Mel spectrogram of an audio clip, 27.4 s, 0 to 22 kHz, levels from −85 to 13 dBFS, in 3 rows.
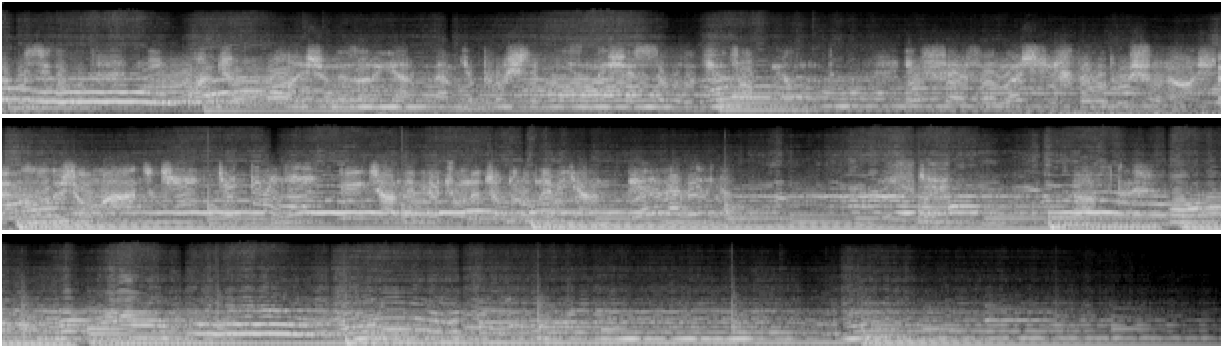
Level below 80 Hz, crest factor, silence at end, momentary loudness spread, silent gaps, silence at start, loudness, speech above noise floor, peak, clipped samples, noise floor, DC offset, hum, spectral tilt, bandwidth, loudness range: -28 dBFS; 14 dB; 0.1 s; 10 LU; none; 0 s; -14 LUFS; 22 dB; 0 dBFS; under 0.1%; -36 dBFS; under 0.1%; none; -5.5 dB/octave; 16 kHz; 8 LU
